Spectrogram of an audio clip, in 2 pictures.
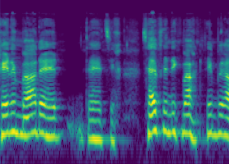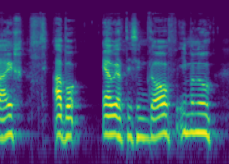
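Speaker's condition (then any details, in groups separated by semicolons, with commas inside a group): Cerebral palsy; cerebral palsy present from birth, wheelchair user, crawled on knees as child, needs help in daily life; personal assistance team via IV assistance contribution for almost 10 years, lives in own apartment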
